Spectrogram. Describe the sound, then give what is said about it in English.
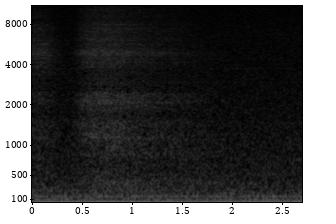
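A sleeper lets out a single rough, snorting gasp and resumes breathing after thirty-three seconds without breathing during the night, the breathy rush trailing off over a steady low hum. Quiet, with no talking. “Thirty-three seconds later, and … finally starts breathing again.”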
